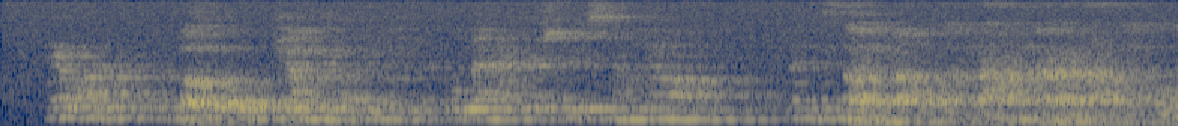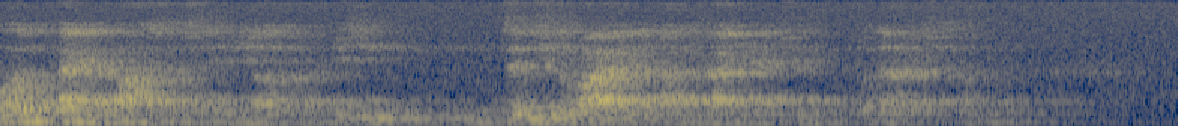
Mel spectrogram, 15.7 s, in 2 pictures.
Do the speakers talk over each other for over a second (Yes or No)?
No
